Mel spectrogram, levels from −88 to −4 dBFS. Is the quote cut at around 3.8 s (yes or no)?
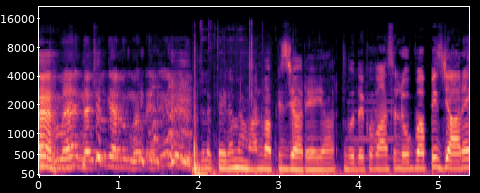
yes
